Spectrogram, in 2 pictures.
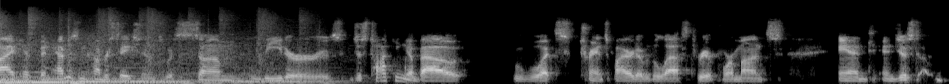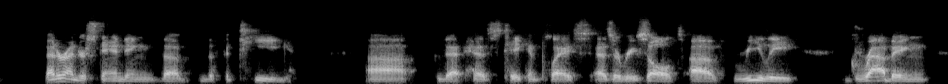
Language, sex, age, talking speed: English, male, 40-59, 125 wpm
